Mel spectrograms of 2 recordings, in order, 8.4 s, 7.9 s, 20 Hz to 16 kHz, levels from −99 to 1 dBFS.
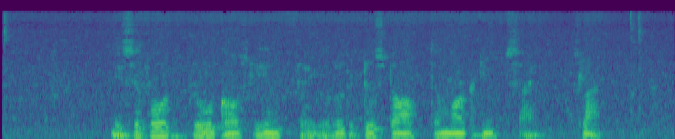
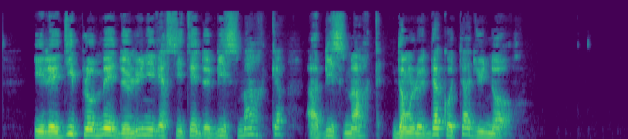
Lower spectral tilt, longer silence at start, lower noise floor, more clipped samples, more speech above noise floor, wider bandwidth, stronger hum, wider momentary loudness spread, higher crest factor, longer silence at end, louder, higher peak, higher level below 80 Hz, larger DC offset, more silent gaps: first, -7.5 dB/octave vs -4 dB/octave; second, 0.05 s vs 0.45 s; second, -52 dBFS vs -90 dBFS; neither; second, 26 dB vs 67 dB; about the same, 11.5 kHz vs 11.5 kHz; neither; first, 20 LU vs 14 LU; about the same, 16 dB vs 20 dB; second, 0.4 s vs 1.5 s; second, -28 LUFS vs -23 LUFS; second, -12 dBFS vs -4 dBFS; about the same, -52 dBFS vs -54 dBFS; neither; neither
